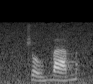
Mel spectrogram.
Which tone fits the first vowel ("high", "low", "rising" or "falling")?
low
